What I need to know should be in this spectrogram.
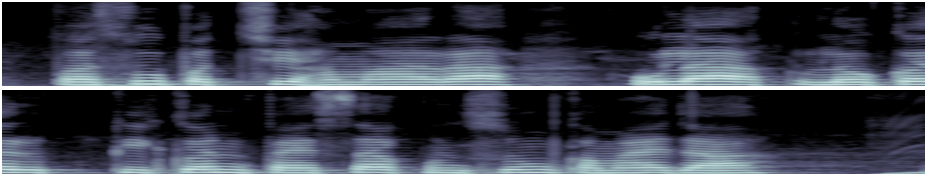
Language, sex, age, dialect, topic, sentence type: Magahi, female, 60-100, Northeastern/Surjapuri, agriculture, question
